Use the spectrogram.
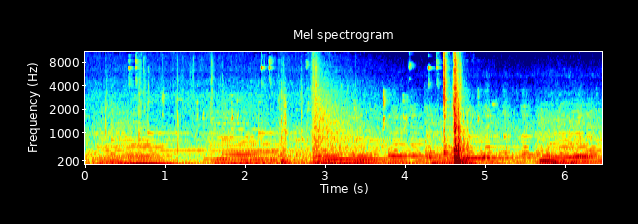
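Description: Rain in the Project Zomboid video game, a soft continuous patter with a few dull thunks and a sharper knock partway through, no talking.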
